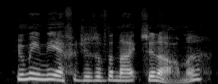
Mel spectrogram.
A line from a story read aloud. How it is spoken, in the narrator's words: I said cheerfully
